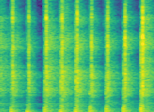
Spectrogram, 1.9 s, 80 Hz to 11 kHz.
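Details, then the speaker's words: Dacia Spring, 65 hp: sharp plastic clacks about five a second as the front bumper is struck. Loud over cobblestones and first thought to be the anti-roll bar, it is actually loose bumper retaining clips; pressing the bumper stops it. "Das sind einfach nur diese blöden Drecksklammern von der Stoßstange und die sind so laut, dass du denkst, dein Auto fällt innen auseinander, wenn der über Holpersteine fährst."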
